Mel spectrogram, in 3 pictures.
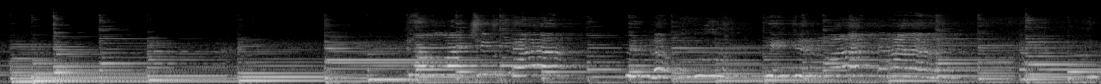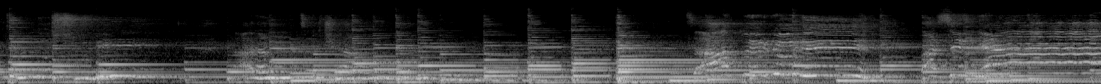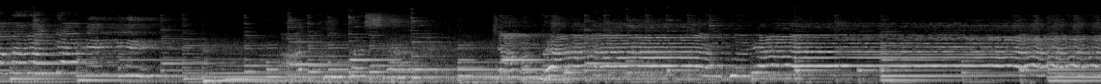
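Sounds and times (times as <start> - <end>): acoustic guitar: 0.0 - 33.0
person singing: 10.7 - 16.4, 24.8 - 33.0.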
